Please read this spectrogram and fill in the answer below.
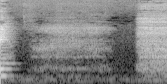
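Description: A woman's breathing between sentences: a faint breath after her words trail off, then a louder, noisy intake of breath near the end.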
